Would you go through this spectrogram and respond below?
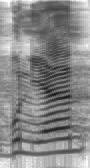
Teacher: Antum perhatikan nun sukun setelahnya ada ya ndak dibaca idgham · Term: izhar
